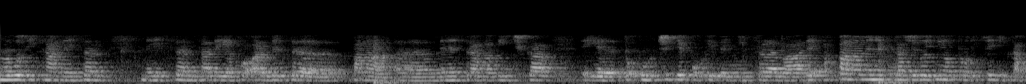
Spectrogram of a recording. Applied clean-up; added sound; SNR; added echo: none; Sliding door / Slam; 19 dB; reverberation time 0.7 s.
